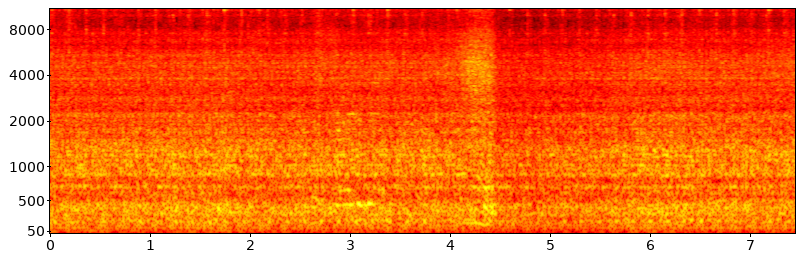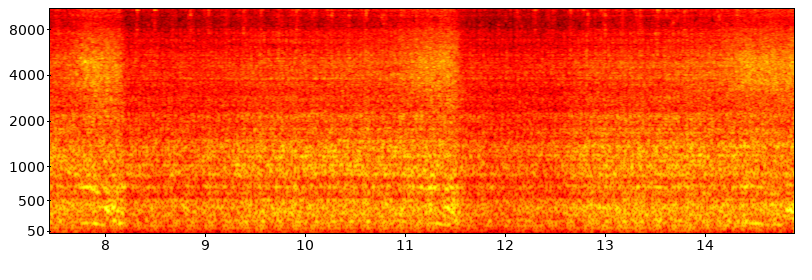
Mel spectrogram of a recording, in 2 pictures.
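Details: 1970 BMW 2002 at idle: a harsh rasping grind every few seconds, only while the clutch pedal is being released, which stops once the pedal is disengaged; source not pinned down.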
